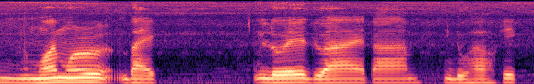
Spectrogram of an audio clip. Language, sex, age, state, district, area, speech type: Assamese, male, 18-30, Assam, Lakhimpur, rural, spontaneous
